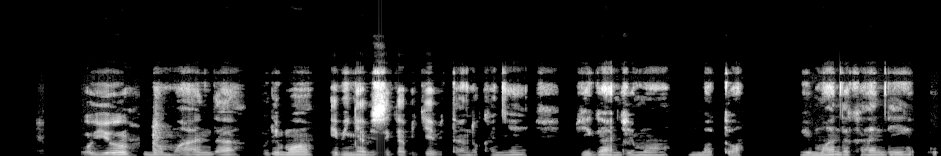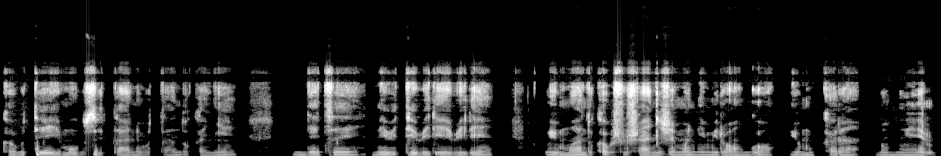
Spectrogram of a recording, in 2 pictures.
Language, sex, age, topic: Kinyarwanda, male, 25-35, government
